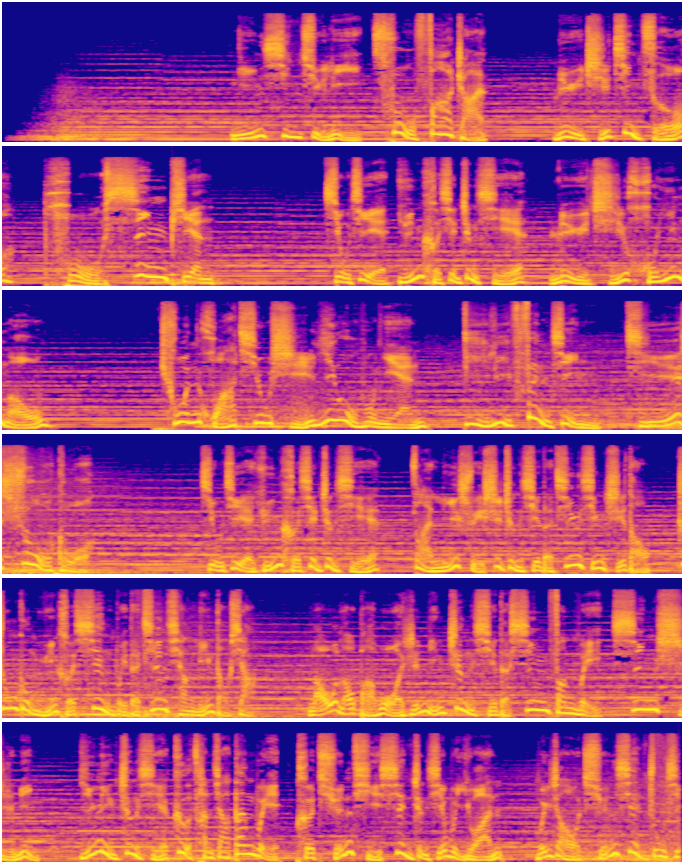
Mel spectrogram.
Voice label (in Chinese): 男 专题配音 大气弘扬; 政协宣传; 大气磁性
